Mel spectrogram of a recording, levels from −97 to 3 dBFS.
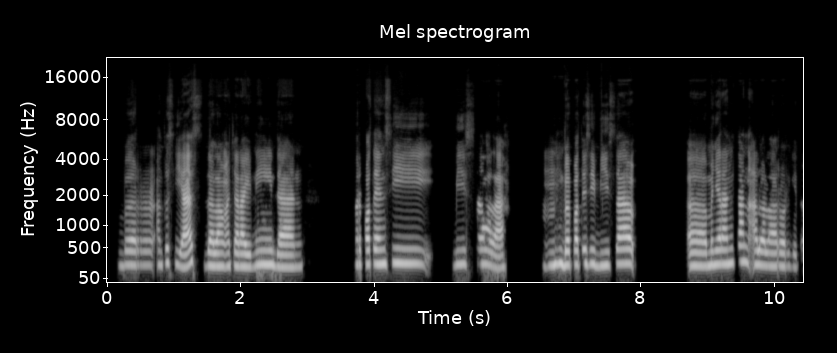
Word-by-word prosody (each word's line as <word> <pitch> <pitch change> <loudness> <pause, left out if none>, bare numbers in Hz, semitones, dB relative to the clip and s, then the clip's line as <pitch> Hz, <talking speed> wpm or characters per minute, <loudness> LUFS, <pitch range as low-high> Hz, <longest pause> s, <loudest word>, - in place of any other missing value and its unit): berantusias 215 +1 0
dalam 205 -1 +2
acara 200 -1 +2
ini 220 +3 0
dan 185 0 +2 0.8
berpotensi 230 +2 +1 0.8
bisalah, 220 -4 -2 0.6
mhm, 215 +4 -1
berpotensi 225 +1 +1
bisa, 230 +3 +2 0.8
eee, 205 0 +2
menyarankan 230 +4 +1
alur-alur, 205 -2 0
gitu. 185 -4 -15
215 Hz, 80 wpm, -25 LUFS, 200-230 Hz, 0.8 s, dalam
